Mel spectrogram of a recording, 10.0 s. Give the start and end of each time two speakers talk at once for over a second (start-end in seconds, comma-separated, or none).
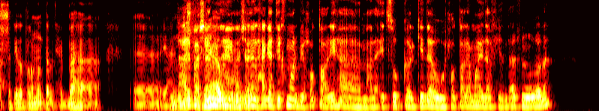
2.8-4.3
